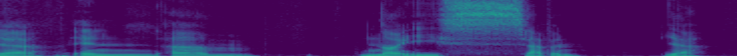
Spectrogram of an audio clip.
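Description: A man speaks with a Mancunian accent at a very slow pace. His speech has long, frequent pauses. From Manchester, England. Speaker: podcast host and snowboard journalist. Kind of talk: casual interview chat. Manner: halting, many false starts.

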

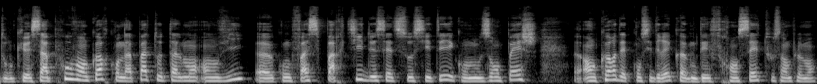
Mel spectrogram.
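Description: A woman's fairly low voice at a fairly quick pace, with ordinary pitch variation, in a very clean recording with a silent background. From France, working-class suburb. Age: 20s. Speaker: journalist and author. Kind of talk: interview. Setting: recorded at an art school. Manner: halting, frequent repetitions.

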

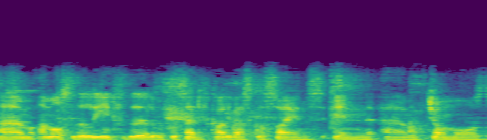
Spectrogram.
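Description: Over noticeable background noise and audible room echo, the speaker uses monotone, flat intonation in a South Welsh accent. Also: man. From Wales, South Wales mining community. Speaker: nursing professor and researcher. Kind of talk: interview conversation. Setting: conference venue, out in the wild.

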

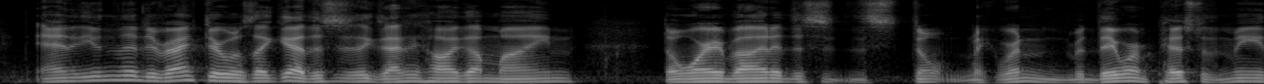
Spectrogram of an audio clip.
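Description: Speaking with a Montreal accent, this voice moves at a very fast pace with ordinary pitch variation. The recording is very clean, with a silent background. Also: man. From Montreal, Quebec. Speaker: comedian. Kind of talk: casual chat.

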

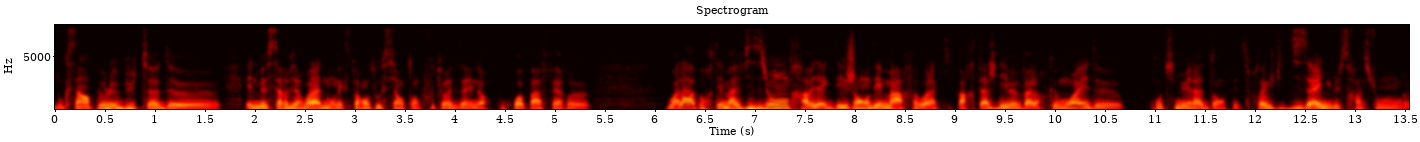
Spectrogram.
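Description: On a very clean recording with a silent background, a woman speaks at a fairly quick pace in a monotone, flat intonation, her loudness swinging widely. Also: medium pitch for a woman. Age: 20s. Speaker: illustrator and footwear designer. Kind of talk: casual chat.

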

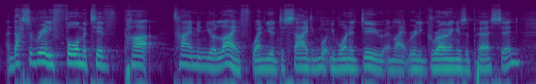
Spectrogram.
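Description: A man has a normal speaking voice with a medium pitch and ordinary pitch variation. He speaks at a fairly quick pace in a very clean recording with a silent background. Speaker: former project manager at a youth music studio. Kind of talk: casual podcast chat.

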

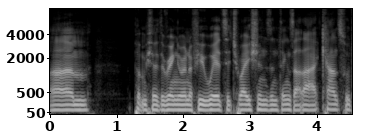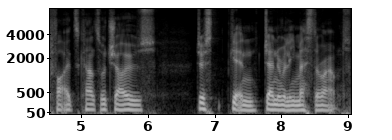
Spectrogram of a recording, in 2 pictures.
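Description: A man with a fairly low pitch speaks in a monotone, flat way at a very even loudness. The background is quiet. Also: moderate pace. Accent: southern English. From England, Ipswich (Suffolk). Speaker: heavyweight boxer. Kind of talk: casual interview. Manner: articulate, well-spoken.

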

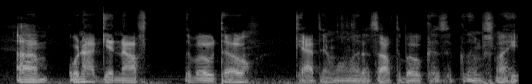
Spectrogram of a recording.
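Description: A raspy put-on character voice from a man, very deep and low in pitch, at a moderate pace. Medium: actual play. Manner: rambling, casual, over-eager.

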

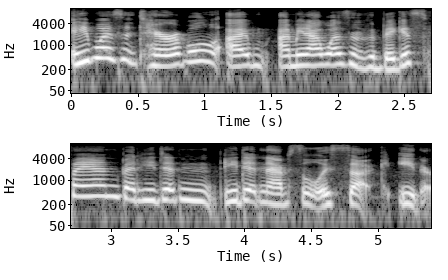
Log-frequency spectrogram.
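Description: Loud and animated, the speaker uses lively intonation at a moderate pace with hardly any pauses. The background is quiet. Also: woman, high pitch for a woman. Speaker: podcaster and streamer. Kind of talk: casual monologue.

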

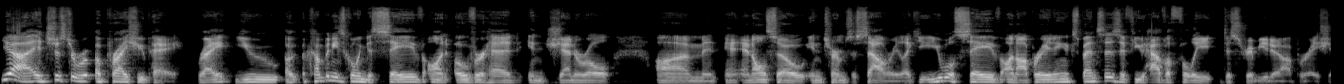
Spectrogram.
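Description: A man with an American accent speaks in a bright, sharp tone with lively intonation and hardly any pauses. The recording is very clean, with a silent background. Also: fairly low pitch for a man, fairly quick pace. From Southern California. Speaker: remote-work company founder. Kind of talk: interview conversation. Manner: halting, many fillers and repeats.

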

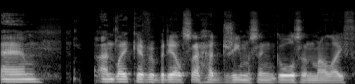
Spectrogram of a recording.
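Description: On a very clean recording with a silent background, a man with a strong northeast Scottish accent talks at a fairly quick pace in monotone, flat intonation. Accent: northeast Scottish (Doric), broad. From northeast Scotland. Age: 40s. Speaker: creative coach. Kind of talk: casual interview chat.

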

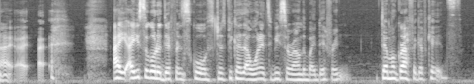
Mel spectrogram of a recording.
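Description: This is a plain, everyday voice. A woman speaks with a medium pitch and fairly even intonation. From Cuba, raised in Israel and US. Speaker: entrepreneur. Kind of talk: casual interview.

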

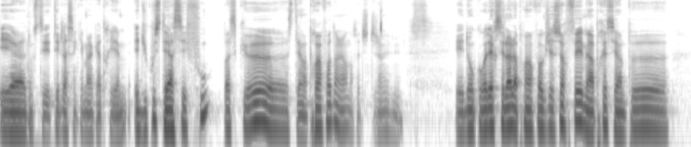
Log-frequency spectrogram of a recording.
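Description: A man at a very fast pace, fairly even in intonation but with big swings in loudness, on a very clean recording with a silent background. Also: fairly low pitch for a man. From Toulouse, southwestern France. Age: 20s. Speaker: customer success manager. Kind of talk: casual chat.

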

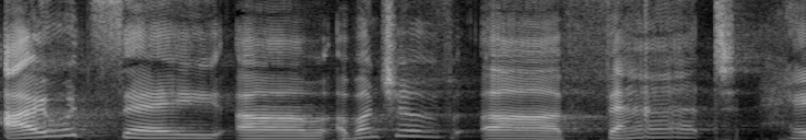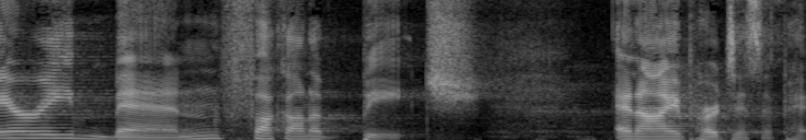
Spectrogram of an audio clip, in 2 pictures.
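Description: In a very clean recording with a silent background, a man with an American accent speaks very slowly at a high pitch, his voice swinging very widely up and down. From United States. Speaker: comedian and TV writer. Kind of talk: live podcast interview. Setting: stage with audience.

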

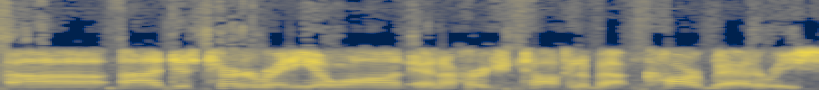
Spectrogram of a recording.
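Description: The speaker has a Mississippi accent and talks at a moderate pace. Noticeable background noise is present. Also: man. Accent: Southern US (Mississippi). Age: 60s. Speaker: caller. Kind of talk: phone-in question. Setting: phone call.

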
